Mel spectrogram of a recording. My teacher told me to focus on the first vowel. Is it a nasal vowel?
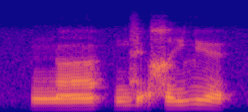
yes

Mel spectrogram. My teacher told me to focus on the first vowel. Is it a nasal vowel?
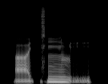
no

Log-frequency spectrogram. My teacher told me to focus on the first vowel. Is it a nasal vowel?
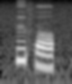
no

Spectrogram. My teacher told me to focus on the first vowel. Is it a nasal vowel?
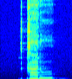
no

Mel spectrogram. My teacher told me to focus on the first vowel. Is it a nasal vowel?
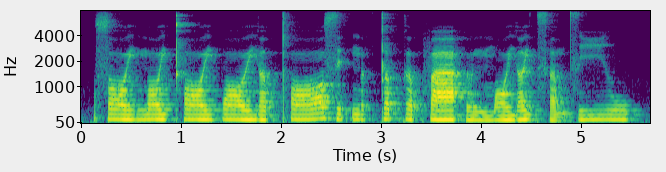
no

